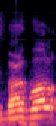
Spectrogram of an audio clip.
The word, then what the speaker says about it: Bergwall: My name is BERGWALL, or Bergwall as it's pronounced in Sweden, and today we're going to focus on one of the first techniques ever developed by DJs ages ago.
